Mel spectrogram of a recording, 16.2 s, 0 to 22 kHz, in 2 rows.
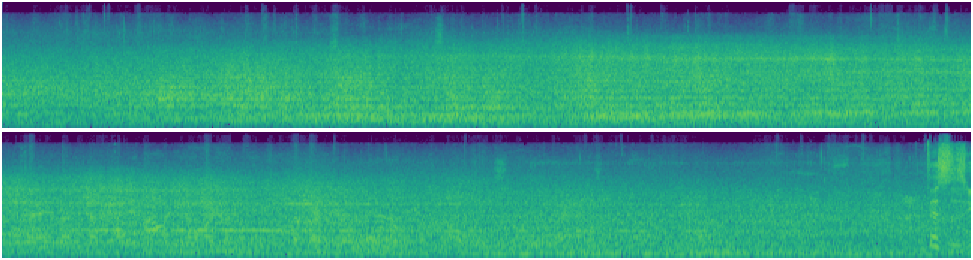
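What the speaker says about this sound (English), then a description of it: "1170 departing to Honolulu on a 777-200." United Airlines Boeing 777-200 jet departing LAX, a sustained loud engine roar that swells and stays steady for many seconds, with a voice talking over it.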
